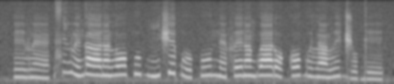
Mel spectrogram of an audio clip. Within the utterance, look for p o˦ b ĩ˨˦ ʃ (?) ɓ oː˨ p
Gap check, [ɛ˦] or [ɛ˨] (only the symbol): ɛ˦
